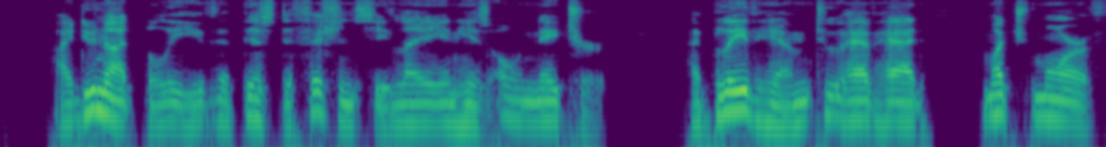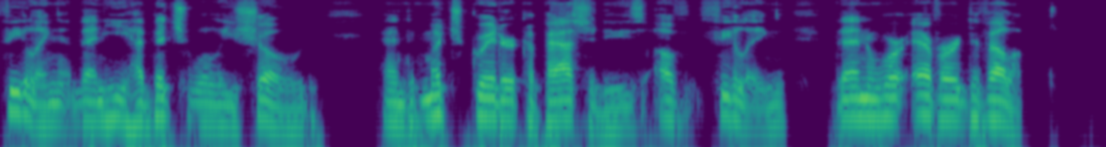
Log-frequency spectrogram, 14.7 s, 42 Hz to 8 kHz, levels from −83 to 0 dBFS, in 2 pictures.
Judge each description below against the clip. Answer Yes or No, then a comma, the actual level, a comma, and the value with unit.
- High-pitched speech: No, low, 110 Hz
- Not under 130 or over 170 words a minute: Yes, average, 140 wpm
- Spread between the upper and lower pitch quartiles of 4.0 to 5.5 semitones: No, average, 3.5 semitones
